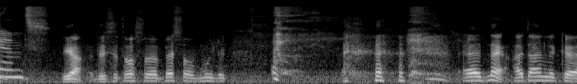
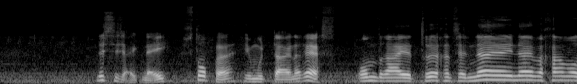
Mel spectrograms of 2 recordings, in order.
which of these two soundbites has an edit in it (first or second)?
first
